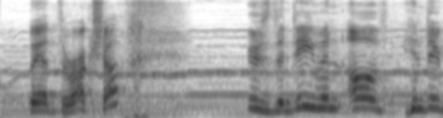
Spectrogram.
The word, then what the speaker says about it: Rakshasa: It's not Rakshasa because it's wrong. It's Raksha. That is the correct pronunciation. It is Raksha. The SA is not pronounced.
